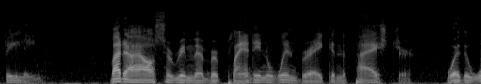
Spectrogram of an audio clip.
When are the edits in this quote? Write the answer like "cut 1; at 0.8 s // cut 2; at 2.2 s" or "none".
none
